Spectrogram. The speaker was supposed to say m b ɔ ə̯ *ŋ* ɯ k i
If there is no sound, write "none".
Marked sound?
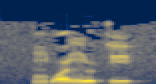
ŋ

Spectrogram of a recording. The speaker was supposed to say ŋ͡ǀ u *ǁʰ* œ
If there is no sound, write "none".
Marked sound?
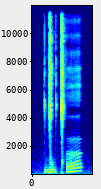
ǀʰ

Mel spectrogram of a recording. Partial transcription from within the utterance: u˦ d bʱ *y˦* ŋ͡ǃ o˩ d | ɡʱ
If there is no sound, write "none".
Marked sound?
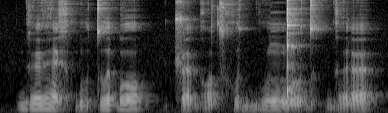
u˦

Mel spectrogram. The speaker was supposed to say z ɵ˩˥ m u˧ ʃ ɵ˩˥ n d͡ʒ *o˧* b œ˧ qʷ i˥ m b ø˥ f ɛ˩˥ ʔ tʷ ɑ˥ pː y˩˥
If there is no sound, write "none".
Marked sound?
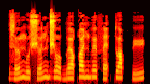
o˥˩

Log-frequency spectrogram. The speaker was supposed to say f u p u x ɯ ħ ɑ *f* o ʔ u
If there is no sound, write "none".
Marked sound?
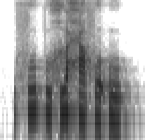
f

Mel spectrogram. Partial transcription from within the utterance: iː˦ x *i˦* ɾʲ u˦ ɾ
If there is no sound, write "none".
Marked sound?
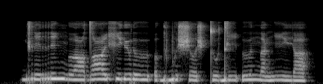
i˦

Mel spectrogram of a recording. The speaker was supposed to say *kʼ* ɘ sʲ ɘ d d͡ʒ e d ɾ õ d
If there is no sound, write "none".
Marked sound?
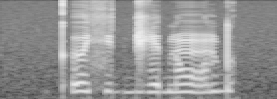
kʼ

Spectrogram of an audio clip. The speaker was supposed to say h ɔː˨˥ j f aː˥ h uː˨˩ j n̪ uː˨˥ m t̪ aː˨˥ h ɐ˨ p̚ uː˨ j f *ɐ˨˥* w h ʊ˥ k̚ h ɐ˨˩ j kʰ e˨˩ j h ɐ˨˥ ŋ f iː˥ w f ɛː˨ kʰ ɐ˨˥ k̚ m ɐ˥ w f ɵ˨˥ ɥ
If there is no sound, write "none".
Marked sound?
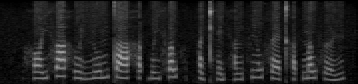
ɐ˥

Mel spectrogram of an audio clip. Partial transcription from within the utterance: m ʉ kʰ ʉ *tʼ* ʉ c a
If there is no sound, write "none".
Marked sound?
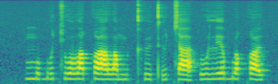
tʼ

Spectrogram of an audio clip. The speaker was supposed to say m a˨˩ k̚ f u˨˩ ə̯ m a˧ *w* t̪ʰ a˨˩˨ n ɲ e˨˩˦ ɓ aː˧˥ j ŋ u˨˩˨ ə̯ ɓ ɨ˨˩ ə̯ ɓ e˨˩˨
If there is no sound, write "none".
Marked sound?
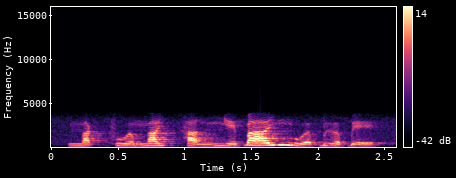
j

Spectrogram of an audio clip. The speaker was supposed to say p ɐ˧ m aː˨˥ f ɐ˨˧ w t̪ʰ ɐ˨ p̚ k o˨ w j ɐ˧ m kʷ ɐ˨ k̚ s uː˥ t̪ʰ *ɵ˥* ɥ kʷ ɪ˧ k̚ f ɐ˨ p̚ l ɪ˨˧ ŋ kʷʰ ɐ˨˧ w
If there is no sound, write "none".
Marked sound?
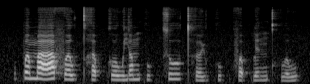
ɵ˨˧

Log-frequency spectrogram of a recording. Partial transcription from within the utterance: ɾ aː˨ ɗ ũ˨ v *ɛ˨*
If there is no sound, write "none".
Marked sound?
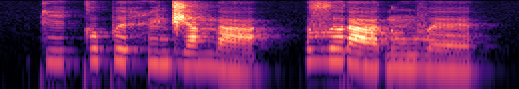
ɛ˨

